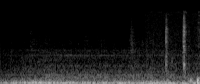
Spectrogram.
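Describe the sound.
A car drives along the salt flats of a farm property in southern Western Australia, giving a faint, steady low engine and road rumble with no talk.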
